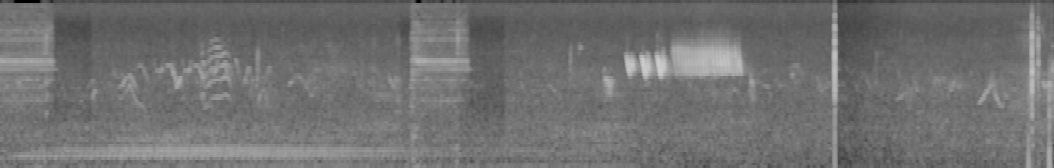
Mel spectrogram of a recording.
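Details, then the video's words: Green-tailed Towhee song: a few thin, slurred chips, then a short, bright buzzy trill, over a low engine hum and a couple of sharp clicks. "Green-tailed Towhee sings"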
